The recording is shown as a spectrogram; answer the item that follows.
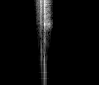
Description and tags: Different Click sounds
